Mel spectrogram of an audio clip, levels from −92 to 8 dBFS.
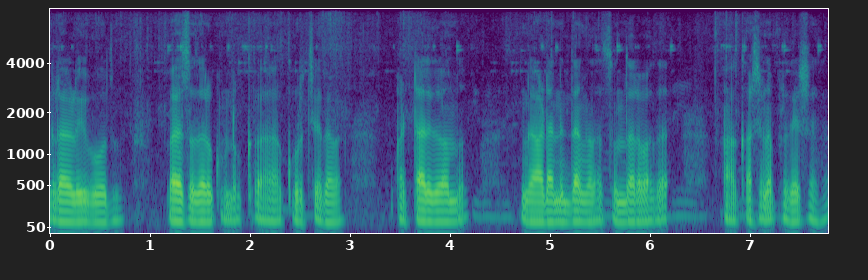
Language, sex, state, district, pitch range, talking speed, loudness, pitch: Kannada, male, Karnataka, Gulbarga, 100-125 Hz, 70 wpm, -21 LUFS, 105 Hz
